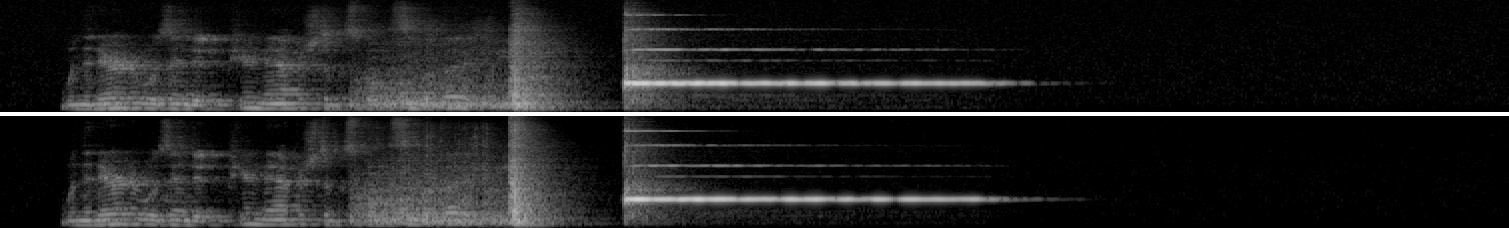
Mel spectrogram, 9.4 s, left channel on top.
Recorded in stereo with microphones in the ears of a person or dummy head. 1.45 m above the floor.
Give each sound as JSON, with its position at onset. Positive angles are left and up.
{"t": 0.4, "sound": "a man speaking", "side_deg": -5, "distance_m": 1.5}
{"t": 2.2, "sound": "a sliding door", "side_deg": -50, "distance_m": 0.5}
{"t": 3.9, "sound": "a bell", "side_deg": 15, "distance_m": 7.5}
